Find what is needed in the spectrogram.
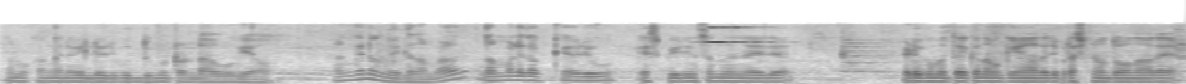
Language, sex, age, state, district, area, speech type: Malayalam, male, 18-30, Kerala, Idukki, rural, spontaneous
